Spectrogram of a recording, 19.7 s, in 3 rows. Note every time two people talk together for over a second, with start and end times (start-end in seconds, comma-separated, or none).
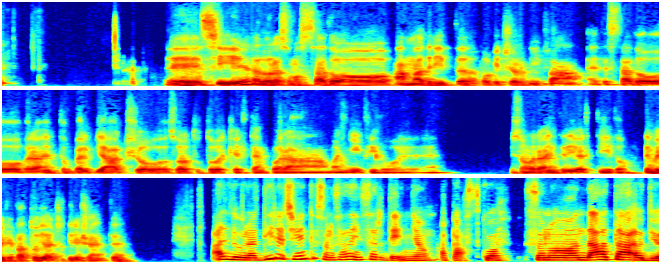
none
